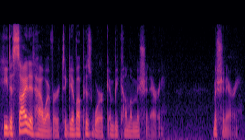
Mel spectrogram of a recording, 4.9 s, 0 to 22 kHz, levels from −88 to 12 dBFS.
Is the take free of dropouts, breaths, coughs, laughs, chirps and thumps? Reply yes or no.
yes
